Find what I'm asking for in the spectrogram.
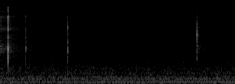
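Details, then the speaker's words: KES shower pressure-balancing cartridge causing water hammer banging in walls: four sharp, irregular metallic clicks as the loose floater strikes its sleeve; fixed by gluing floater to sleeve with two-part epoxy. "this is the nightmare cartridge here you can see and hear floater hitting the walls and that clicking noise will be Amplified and heard loudly as a water hammer"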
